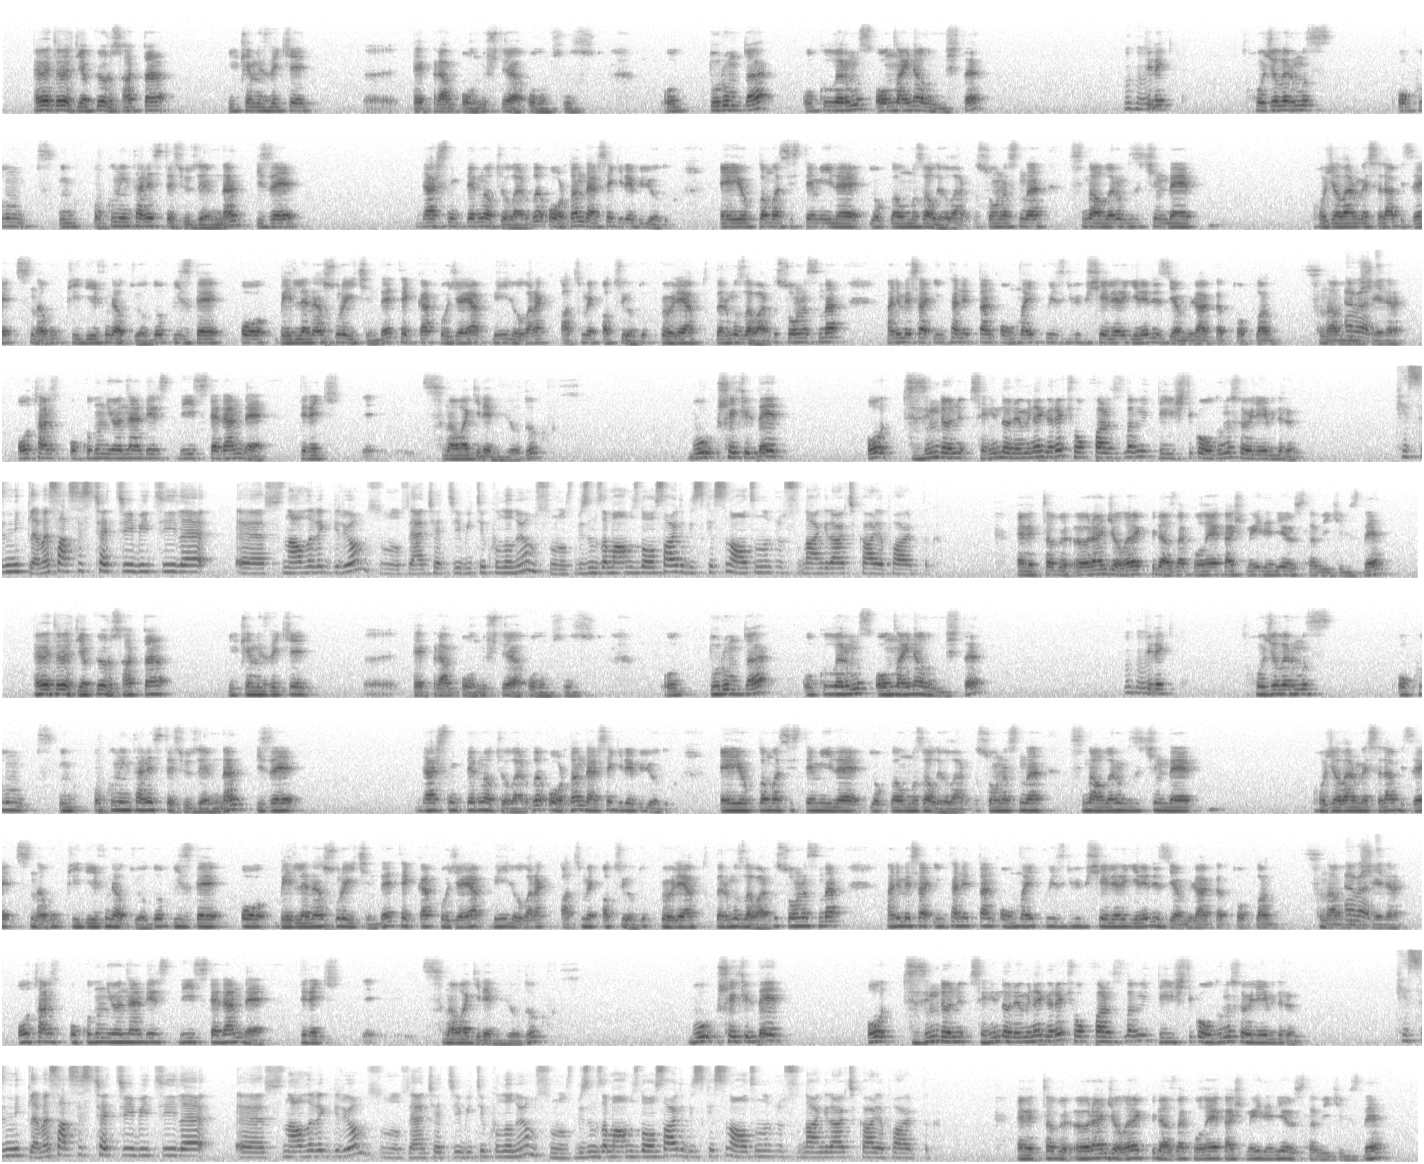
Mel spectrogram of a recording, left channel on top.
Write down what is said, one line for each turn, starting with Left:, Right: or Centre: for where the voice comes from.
Centre: Evet evet yapıyoruz. Hatta ülkemizdeki e, deprem olmuştu ya olumsuz. O durumda okullarımız online'a alınmıştı.
Left: Hı hı.
Centre: Direkt hocalarımız okulun in- okulun internet sitesi üzerinden bize ders linklerini atıyorlardı. Oradan derse girebiliyorduk. E-yoklama sistemiyle yoklamamızı alıyorlardı. Sonrasında sınavlarımız için de hocalar mesela bize sınavın PDF'ini atıyordu. Biz de o belirlenen süre içinde tekrar hocaya mail olarak atma, atıyorduk. Böyle yaptıklarımız da vardı. Sonrasında hani mesela internetten online quiz gibi bir şeylere geliriz ya mülakat, toplantı, sınav gibi
Left: Evet.
Centre: şeylere. O tarz okulun yönlendirdiği siteden de direkt e, sınava girebiliyorduk. Bu şekilde o sizin dönü- senin dönemine göre çok fazla bir değişiklik olduğunu söyleyebilirim.
Left: Kesinlikle. Mesela siz ChatGPT ile e, sınavlara giriyor musunuz? Yani ChatGPT kullanıyor musunuz? Bizim zamanımızda olsaydı biz kesin altından üstünden girer çıkar yapardık.
Centre: Evet tabii öğrenci olarak biraz daha kolaya kaçmayı deniyoruz tabii ki biz de.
